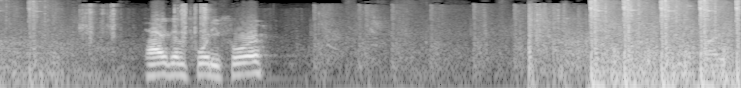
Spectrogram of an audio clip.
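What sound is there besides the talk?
gunfire in the Fortnite video game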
